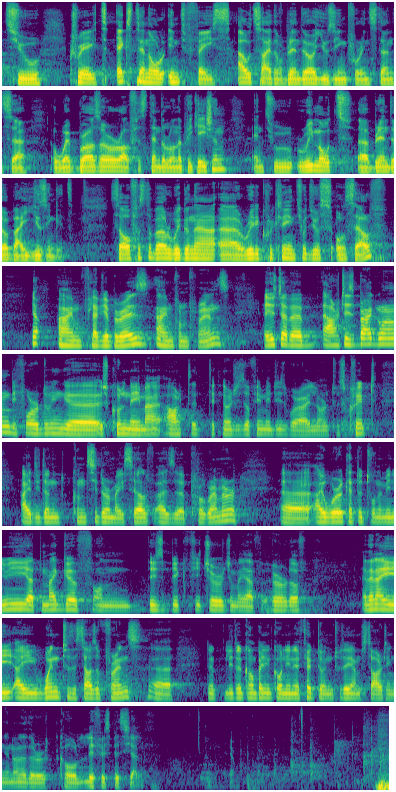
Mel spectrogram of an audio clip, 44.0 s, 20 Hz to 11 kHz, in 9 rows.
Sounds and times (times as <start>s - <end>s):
Speech: 0.0s - 33.2s, 33.9s - 42.5s.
